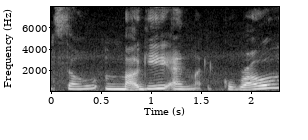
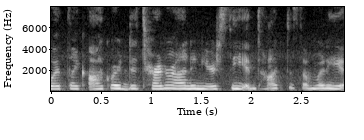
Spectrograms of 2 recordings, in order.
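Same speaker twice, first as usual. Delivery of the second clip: ordinary delivery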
